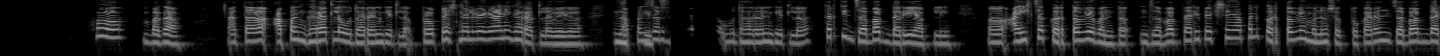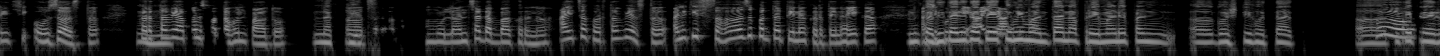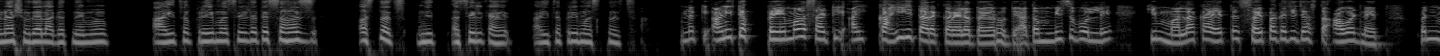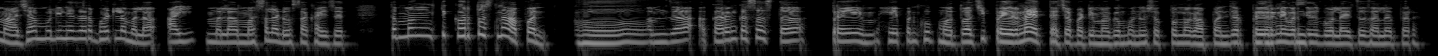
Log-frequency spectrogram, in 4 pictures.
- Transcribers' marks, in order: in English: "प्रोफेशनल"; inhale; other background noise; inhale
- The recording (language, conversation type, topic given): Marathi, podcast, तू कामात प्रेरणा कशी टिकवतोस?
